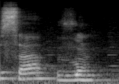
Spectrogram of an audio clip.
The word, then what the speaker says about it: savon: También la palabra savon, que es jabón, se dice savon. Es importante tratar de casi no pronunciar la N.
